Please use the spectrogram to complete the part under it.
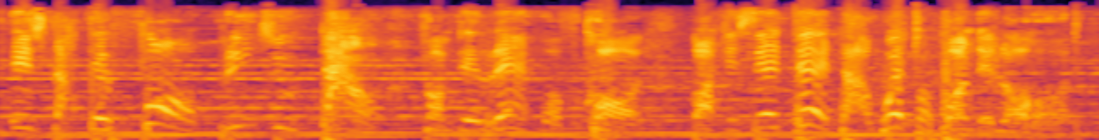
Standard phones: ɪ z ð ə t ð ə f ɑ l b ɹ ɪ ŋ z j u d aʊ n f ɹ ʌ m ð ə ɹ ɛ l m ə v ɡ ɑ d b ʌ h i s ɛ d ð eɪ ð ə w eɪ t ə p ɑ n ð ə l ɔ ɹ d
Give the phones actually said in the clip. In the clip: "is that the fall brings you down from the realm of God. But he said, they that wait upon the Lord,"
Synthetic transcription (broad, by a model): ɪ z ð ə t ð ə f ɑ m b ɹ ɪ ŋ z j u d aʊ n f ɹ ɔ m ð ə ɹ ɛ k ə v ɡ ɑ d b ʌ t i s ɛ d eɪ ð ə w eɪ t ə p ɑ n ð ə l ɔ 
